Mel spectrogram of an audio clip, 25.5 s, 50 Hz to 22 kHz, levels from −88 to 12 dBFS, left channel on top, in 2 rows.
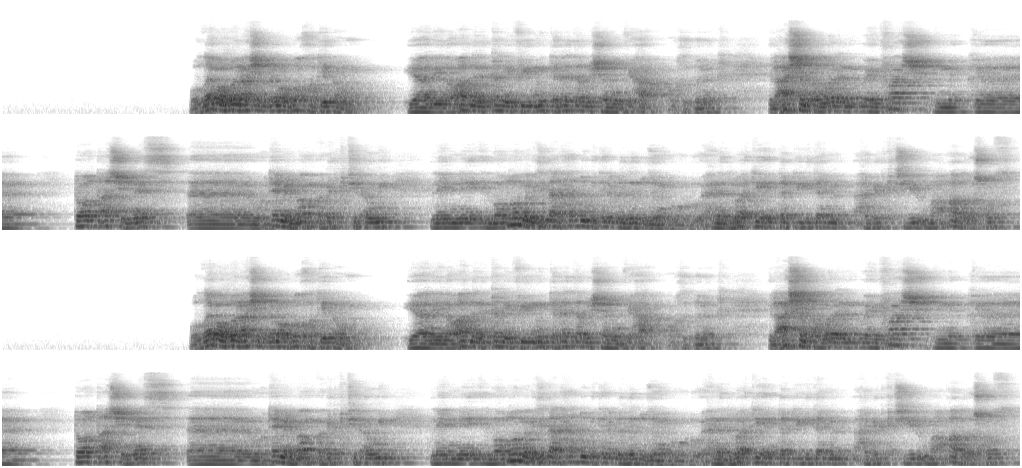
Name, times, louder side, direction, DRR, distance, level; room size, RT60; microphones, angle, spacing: voice 1, 2.3-4.4 5.0-8.8 9.1-12.9 13.6-25.3, equal, 10° right, -8 dB, 1.1 m, -20 dB
7.5 x 3.3 x 4.8 m, 1.2 s
head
